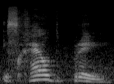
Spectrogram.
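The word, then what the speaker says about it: Scheldeprijs: venceu 2 vezes o Scheldprey. Scheldprey é aquela semiclássica de Antuérpia que acontece em abril, que se escreve Scheldpriges, né? Scheldpriges é Scheldprey no idioma holandês, flamengo, né?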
